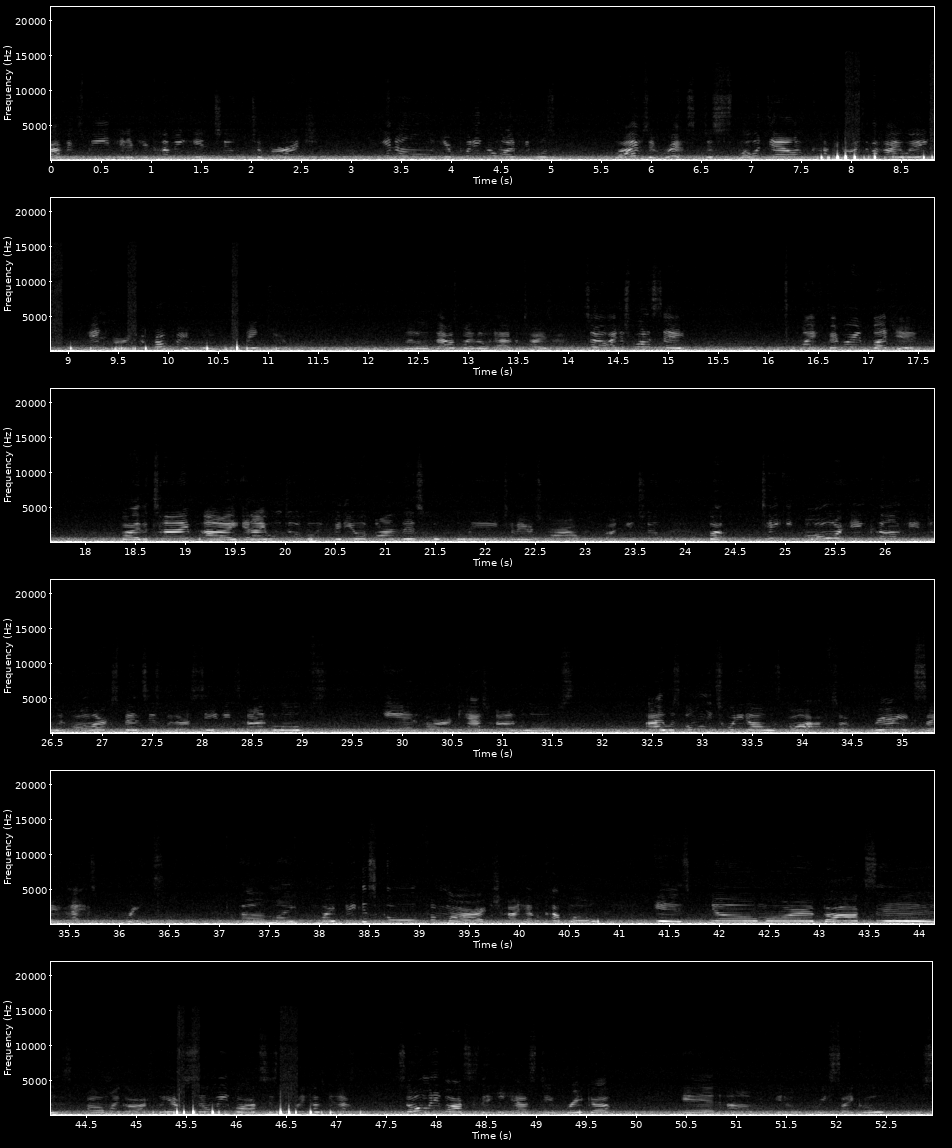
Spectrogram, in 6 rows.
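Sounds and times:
woman talking: 0:00.0 - 0:02.6, 0:03.3 - 0:11.2, 0:12.4 - 0:15.2, 0:16.3 - 0:17.5, 0:18.4 - 0:29.1, 0:29.8 - 0:31.6, 0:32.4 - 0:36.4, 0:37.2 - 0:40.8, 0:41.4 - 0:49.8, 0:50.5 - 0:52.9
car cabin road rumble: 0:00.0 - 0:52.9.

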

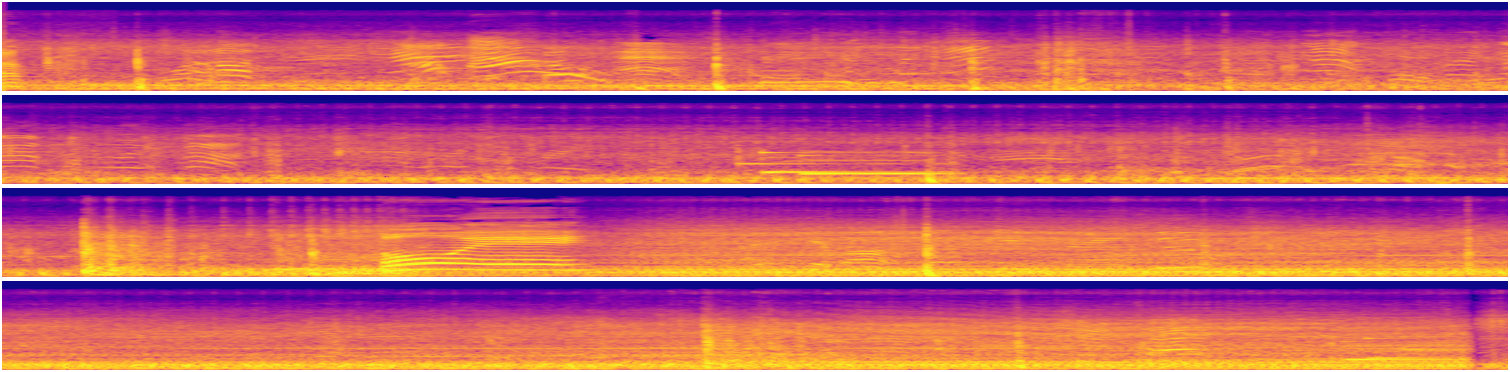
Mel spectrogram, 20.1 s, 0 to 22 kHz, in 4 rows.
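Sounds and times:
people calling out: 0:00.0 - 0:10.3, 0:17.6 - 0:20.0
basketball bouncing: 0:02.3 - 0:04.4, 0:07.5 - 0:08.9, 0:10.0 - 0:11.3, 0:13.0 - 0:13.4, 0:17.3 - 0:18.7.

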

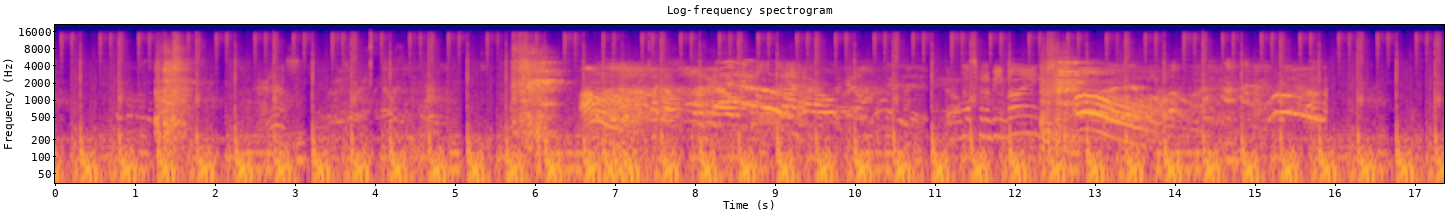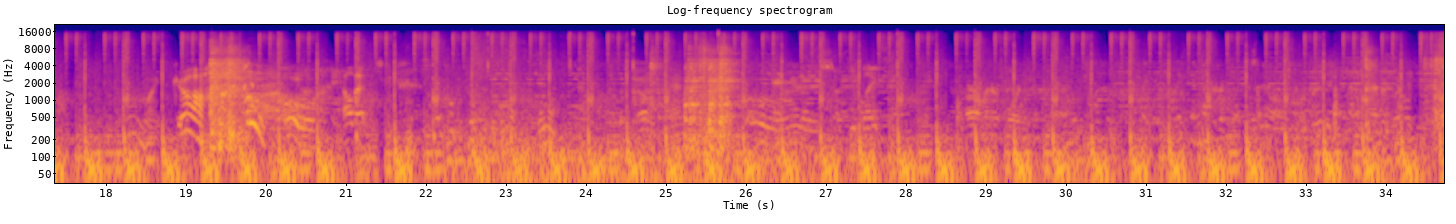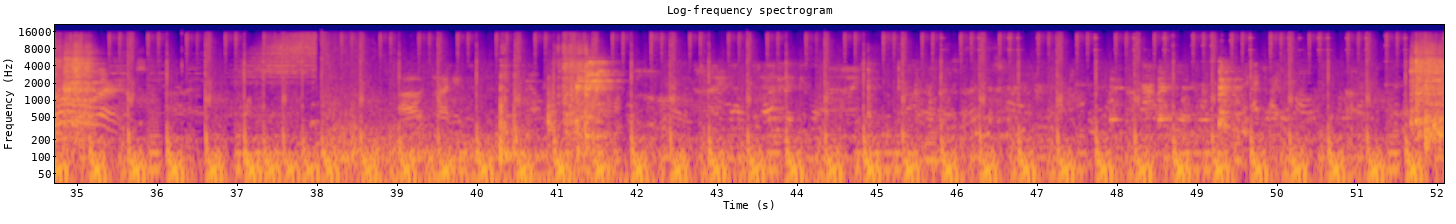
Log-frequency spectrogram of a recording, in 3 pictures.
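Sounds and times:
electronic dance music: 0:00.0 - 0:52.0.

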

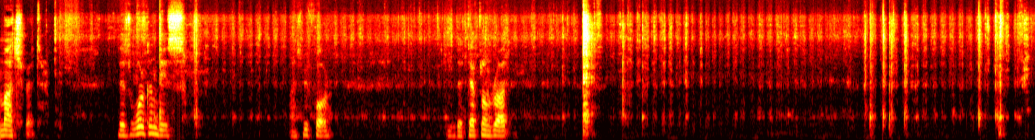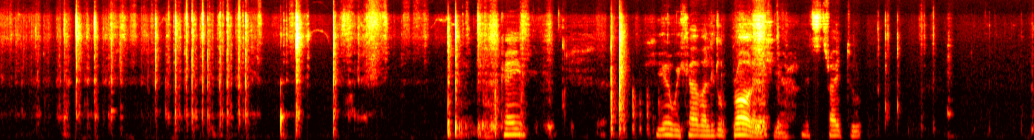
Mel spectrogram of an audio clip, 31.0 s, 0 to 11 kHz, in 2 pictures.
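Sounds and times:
rod scraping metal horn: 0:26.7 - 0:27.2.

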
